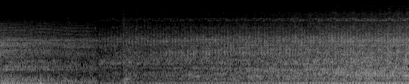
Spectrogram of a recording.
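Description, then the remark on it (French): Two fire truck engines idle in Arsac, a steady low diesel rumble with a broad hiss above it, holding constant and growing slightly louder toward the end. “Il y a deux camions de pompiers.”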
